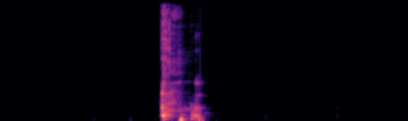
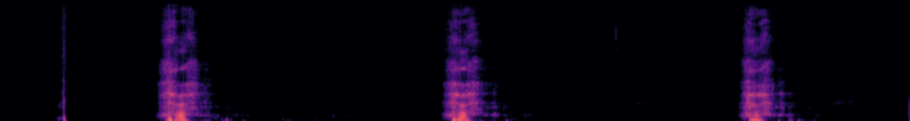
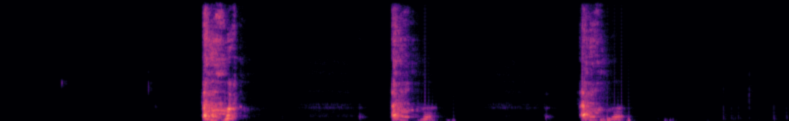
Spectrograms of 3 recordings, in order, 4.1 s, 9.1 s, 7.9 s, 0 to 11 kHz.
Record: {"cough_length": "4.1 s", "cough_amplitude": 32768, "cough_signal_mean_std_ratio": 0.18, "exhalation_length": "9.1 s", "exhalation_amplitude": 19641, "exhalation_signal_mean_std_ratio": 0.22, "three_cough_length": "7.9 s", "three_cough_amplitude": 32768, "three_cough_signal_mean_std_ratio": 0.23, "survey_phase": "beta (2021-08-13 to 2022-03-07)", "age": "18-44", "gender": "Male", "wearing_mask": "No", "symptom_none": true, "smoker_status": "Never smoked", "respiratory_condition_asthma": false, "respiratory_condition_other": false, "recruitment_source": "REACT", "submission_delay": "2 days", "covid_test_result": "Negative", "covid_test_method": "RT-qPCR"}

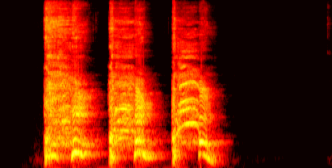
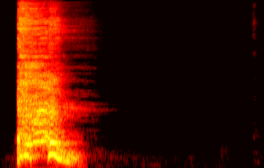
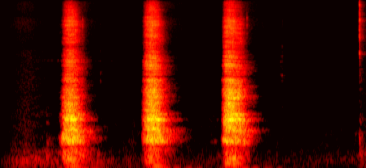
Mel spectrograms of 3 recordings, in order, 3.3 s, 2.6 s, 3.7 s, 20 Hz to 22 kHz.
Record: {"three_cough_length": "3.3 s", "three_cough_amplitude": 32768, "three_cough_signal_mean_std_ratio": 0.55, "cough_length": "2.6 s", "cough_amplitude": 32768, "cough_signal_mean_std_ratio": 0.38, "exhalation_length": "3.7 s", "exhalation_amplitude": 32768, "exhalation_signal_mean_std_ratio": 0.33, "survey_phase": "beta (2021-08-13 to 2022-03-07)", "age": "65+", "gender": "Male", "wearing_mask": "No", "symptom_cough_any": true, "smoker_status": "Ex-smoker", "respiratory_condition_asthma": false, "respiratory_condition_other": false, "recruitment_source": "REACT", "submission_delay": "0 days", "covid_test_result": "Negative", "covid_test_method": "RT-qPCR", "influenza_a_test_result": "Negative", "influenza_b_test_result": "Negative"}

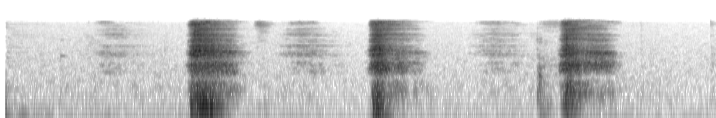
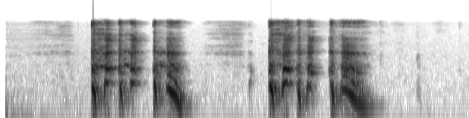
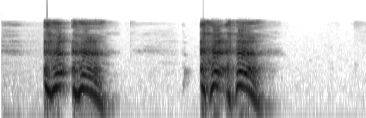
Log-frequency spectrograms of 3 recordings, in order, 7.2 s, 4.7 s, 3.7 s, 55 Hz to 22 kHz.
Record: {"exhalation_length": "7.2 s", "exhalation_amplitude": 26689, "exhalation_signal_mean_std_ratio": 0.31, "cough_length": "4.7 s", "cough_amplitude": 32767, "cough_signal_mean_std_ratio": 0.44, "three_cough_length": "3.7 s", "three_cough_amplitude": 32768, "three_cough_signal_mean_std_ratio": 0.48, "survey_phase": "alpha (2021-03-01 to 2021-08-12)", "age": "65+", "gender": "Male", "wearing_mask": "No", "symptom_none": true, "smoker_status": "Never smoked", "respiratory_condition_asthma": false, "respiratory_condition_other": false, "recruitment_source": "REACT", "submission_delay": "2 days", "covid_test_result": "Negative", "covid_test_method": "RT-qPCR"}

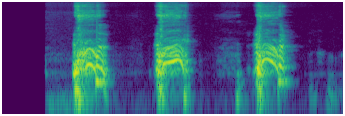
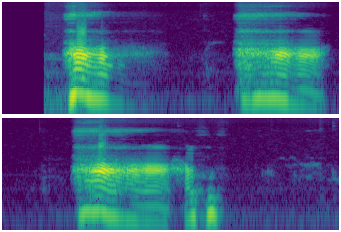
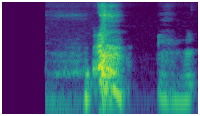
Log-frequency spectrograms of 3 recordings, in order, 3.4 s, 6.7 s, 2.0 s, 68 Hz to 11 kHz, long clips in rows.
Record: {"three_cough_length": "3.4 s", "three_cough_amplitude": 32768, "three_cough_signal_mean_std_ratio": 0.46, "exhalation_length": "6.7 s", "exhalation_amplitude": 32768, "exhalation_signal_mean_std_ratio": 0.4, "cough_length": "2.0 s", "cough_amplitude": 32768, "cough_signal_mean_std_ratio": 0.31, "survey_phase": "beta (2021-08-13 to 2022-03-07)", "age": "18-44", "gender": "Male", "wearing_mask": "No", "symptom_none": true, "smoker_status": "Never smoked", "respiratory_condition_asthma": false, "respiratory_condition_other": false, "recruitment_source": "REACT", "submission_delay": "3 days", "covid_test_result": "Negative", "covid_test_method": "RT-qPCR"}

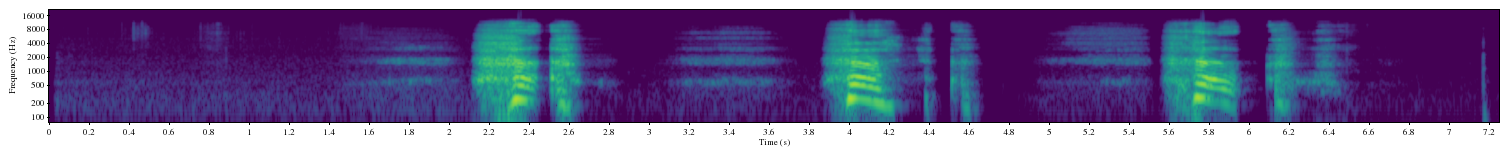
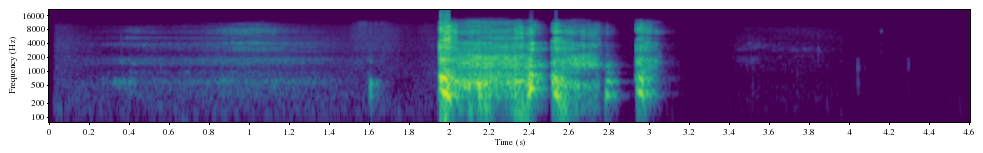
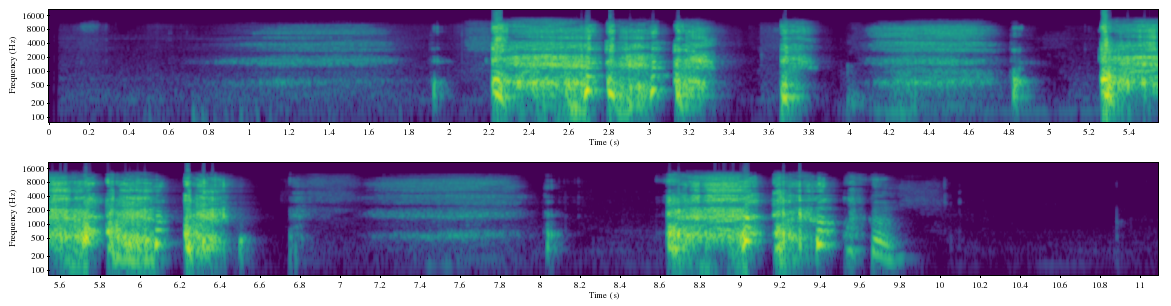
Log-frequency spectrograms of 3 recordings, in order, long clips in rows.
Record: {"exhalation_length": "7.3 s", "exhalation_amplitude": 30001, "exhalation_signal_mean_std_ratio": 0.27, "cough_length": "4.6 s", "cough_amplitude": 32768, "cough_signal_mean_std_ratio": 0.27, "three_cough_length": "11.1 s", "three_cough_amplitude": 32768, "three_cough_signal_mean_std_ratio": 0.42, "survey_phase": "beta (2021-08-13 to 2022-03-07)", "age": "45-64", "gender": "Female", "wearing_mask": "No", "symptom_cough_any": true, "symptom_new_continuous_cough": true, "symptom_runny_or_blocked_nose": true, "symptom_diarrhoea": true, "symptom_fatigue": true, "symptom_headache": true, "symptom_onset": "3 days", "smoker_status": "Never smoked", "respiratory_condition_asthma": false, "respiratory_condition_other": false, "recruitment_source": "Test and Trace", "submission_delay": "1 day", "covid_test_result": "Positive", "covid_test_method": "ePCR"}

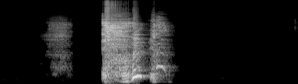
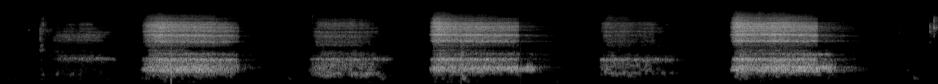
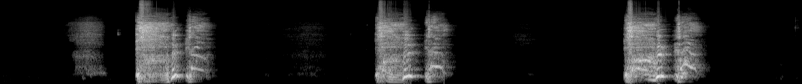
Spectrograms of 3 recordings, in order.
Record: {"cough_length": "3.0 s", "cough_amplitude": 32768, "cough_signal_mean_std_ratio": 0.37, "exhalation_length": "9.4 s", "exhalation_amplitude": 13834, "exhalation_signal_mean_std_ratio": 0.53, "three_cough_length": "8.0 s", "three_cough_amplitude": 32768, "three_cough_signal_mean_std_ratio": 0.4, "survey_phase": "beta (2021-08-13 to 2022-03-07)", "age": "65+", "gender": "Male", "wearing_mask": "No", "symptom_cough_any": true, "smoker_status": "Never smoked", "respiratory_condition_asthma": false, "respiratory_condition_other": false, "recruitment_source": "REACT", "submission_delay": "2 days", "covid_test_result": "Negative", "covid_test_method": "RT-qPCR", "influenza_a_test_result": "Unknown/Void", "influenza_b_test_result": "Unknown/Void"}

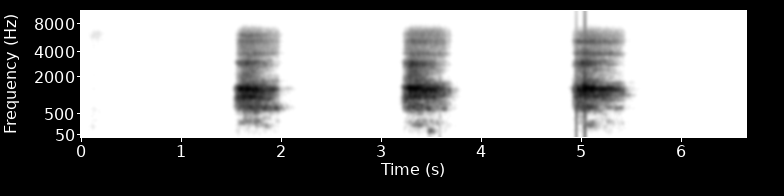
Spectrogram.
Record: {"exhalation_length": "6.7 s", "exhalation_amplitude": 18770, "exhalation_signal_mean_std_ratio": 0.35, "survey_phase": "beta (2021-08-13 to 2022-03-07)", "age": "45-64", "gender": "Female", "wearing_mask": "No", "symptom_cough_any": true, "symptom_runny_or_blocked_nose": true, "symptom_shortness_of_breath": true, "symptom_sore_throat": true, "smoker_status": "Never smoked", "respiratory_condition_asthma": true, "respiratory_condition_other": false, "recruitment_source": "Test and Trace", "submission_delay": "1 day", "covid_test_result": "Positive", "covid_test_method": "RT-qPCR", "covid_ct_value": 27.3, "covid_ct_gene": "ORF1ab gene"}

